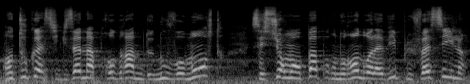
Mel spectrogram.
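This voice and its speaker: A woman voicing an excitable young teenage schoolkid in an adventure cartoon. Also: sits high, brisk, slight background noise. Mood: urgent. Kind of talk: animated series dubbing. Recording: music behind.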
